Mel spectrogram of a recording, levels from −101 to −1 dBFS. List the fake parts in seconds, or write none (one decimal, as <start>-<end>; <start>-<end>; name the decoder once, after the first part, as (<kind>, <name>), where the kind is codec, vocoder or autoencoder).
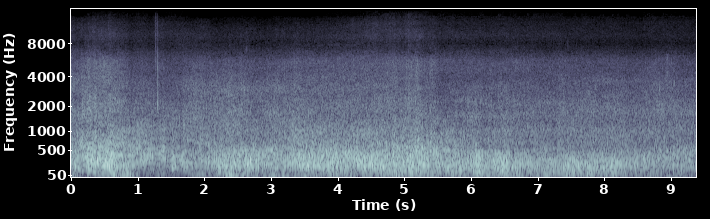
0.7-2.1 (autoencoder, DAC-VAE); 6.9-7.4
